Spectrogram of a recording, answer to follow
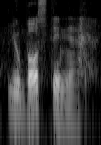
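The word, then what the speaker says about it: Ljubostinja: Ljubostinje is how you say it, but isn't that beautiful, man?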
